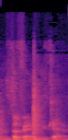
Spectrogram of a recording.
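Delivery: usual speaking voice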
